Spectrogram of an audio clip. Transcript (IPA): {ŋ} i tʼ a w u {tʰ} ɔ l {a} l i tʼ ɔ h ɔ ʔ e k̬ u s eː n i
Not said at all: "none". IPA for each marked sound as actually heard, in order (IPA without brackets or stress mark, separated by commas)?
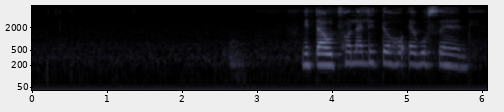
ŋ, tʰ, a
